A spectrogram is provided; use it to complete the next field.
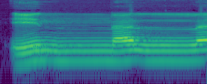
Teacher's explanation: Innalladzina, dalnya matobi'i ada ya sukun, dipanjangkan dua ketukan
